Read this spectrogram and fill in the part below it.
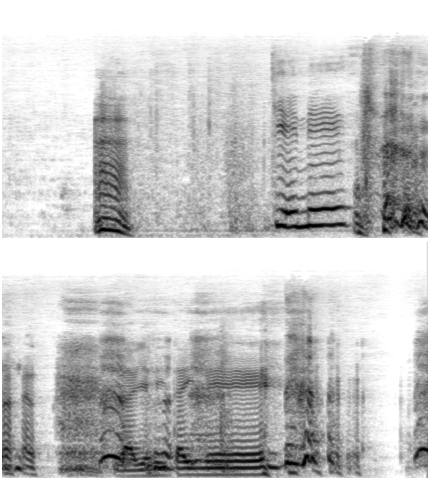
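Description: A young woman laughs playfully close by.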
